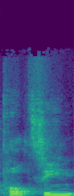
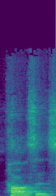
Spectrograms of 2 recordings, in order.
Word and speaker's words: Polzin: Oh, you pronounce it Polzin, but everyone says Polzin, so it's fine.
